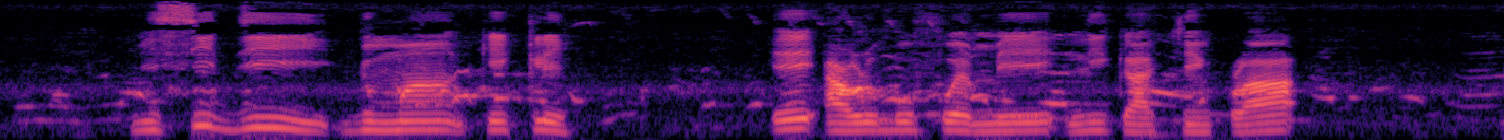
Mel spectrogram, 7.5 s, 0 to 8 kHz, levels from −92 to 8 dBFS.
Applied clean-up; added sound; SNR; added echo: none; none; none; none.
